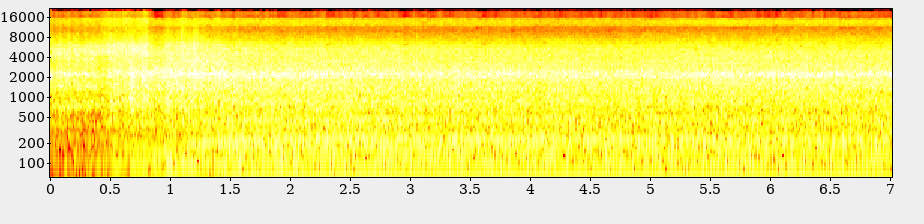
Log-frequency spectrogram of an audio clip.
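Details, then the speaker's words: Military generator after repair, started holding prime-and-run past low oil pressure shutdown: catches and settles into steady, even low thrum, no knocks or misses. Normal running. "Ladies and gentlemen, we fixed the generator. Listen to that baby just purr. That is a smooth running engine."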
